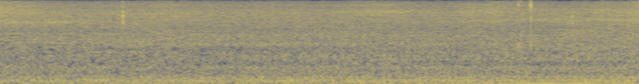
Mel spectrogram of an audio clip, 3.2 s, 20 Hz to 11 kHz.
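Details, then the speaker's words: Auction car with 109,000 miles, full coolant, no milky oil and no dash lights: low steady V8 idle rumble, even with no misses or ticks; idling well. "Looks like it's idling pretty good. Go ahead and get a little bit of gas here."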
